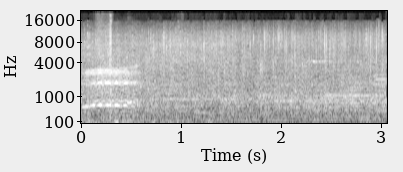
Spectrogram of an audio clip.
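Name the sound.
sheep bleating, from the video game Foundation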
